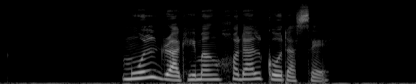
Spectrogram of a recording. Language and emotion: Assamese, neutral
